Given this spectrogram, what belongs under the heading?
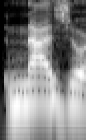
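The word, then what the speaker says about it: Naujour: we locked in so the album is called not sure is that how you say your name yeah yeah you said it right that's good not sure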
